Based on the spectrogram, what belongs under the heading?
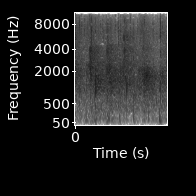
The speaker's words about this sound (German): Halleluja, ja, dieser Applaus gehört definitiv Gott, weil Gott ist gut und Gott ist groß.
